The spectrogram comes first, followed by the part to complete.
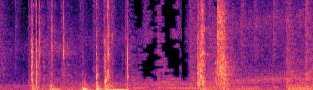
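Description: Sound effects for an animated logo sting: a quick run of sharp clicks and snaps, with a held electronic music chord coming in about halfway through.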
